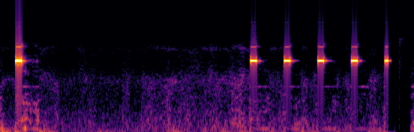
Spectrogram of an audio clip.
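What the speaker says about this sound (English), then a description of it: "you can hear the little beep" Six short, high electronic beeps from the small speaker on an Adafruit Clue board: one isolated beep, a pause, then five evenly spaced beeps in quick succession, clean and alone in a quiet room.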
